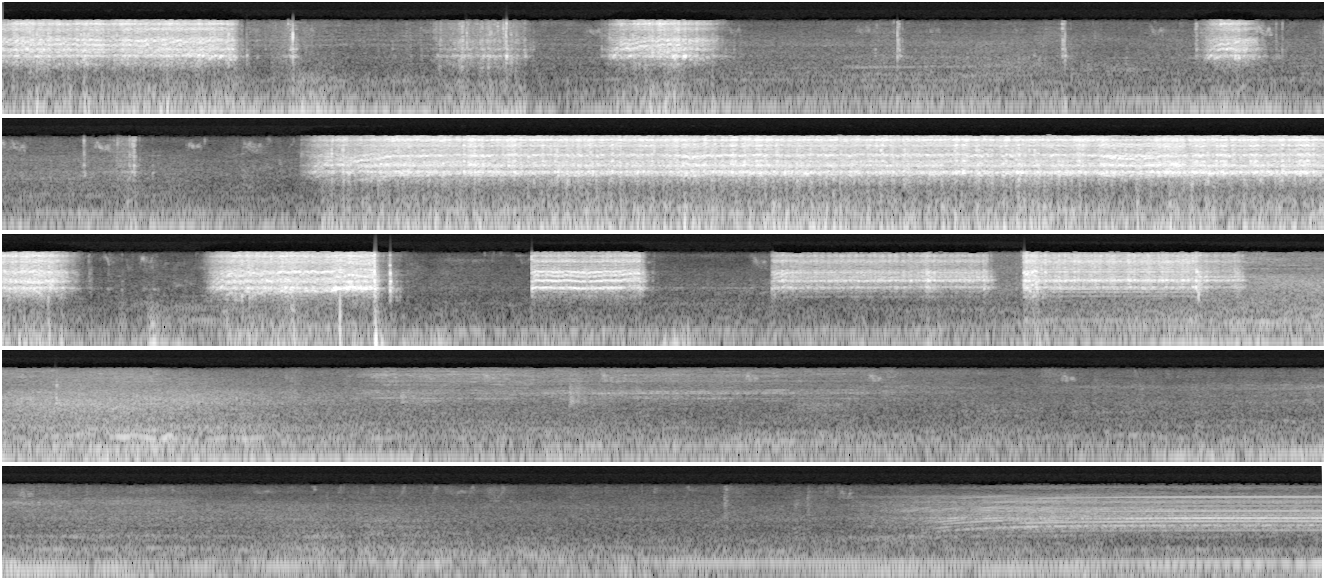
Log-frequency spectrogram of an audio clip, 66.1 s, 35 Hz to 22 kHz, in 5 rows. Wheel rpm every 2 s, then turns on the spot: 160, 40, 10, 40, 0, 0, 10, 10, 130, 230, 230, 240, 220, 130, 120, 60, 50, 70, 110, 70, 0, 0, 0, 0, 0, 0, 0, 0, 0, 0, 0, 0, 0.
2-8 12-14 32-36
